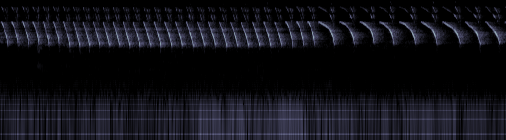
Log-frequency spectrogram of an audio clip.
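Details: Stimulating song of a canary for getting other canaries to sing long rolls: an extended, fast rolling trill of high notes that slows into a run of distinct downslurred notes.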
